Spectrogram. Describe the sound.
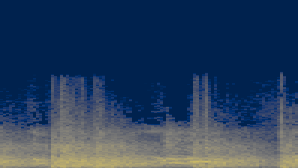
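Gunshots ring out in a radio drama scene where crooks fire at charging colonists: a few sharp bangs cut through a dense, noisy background.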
